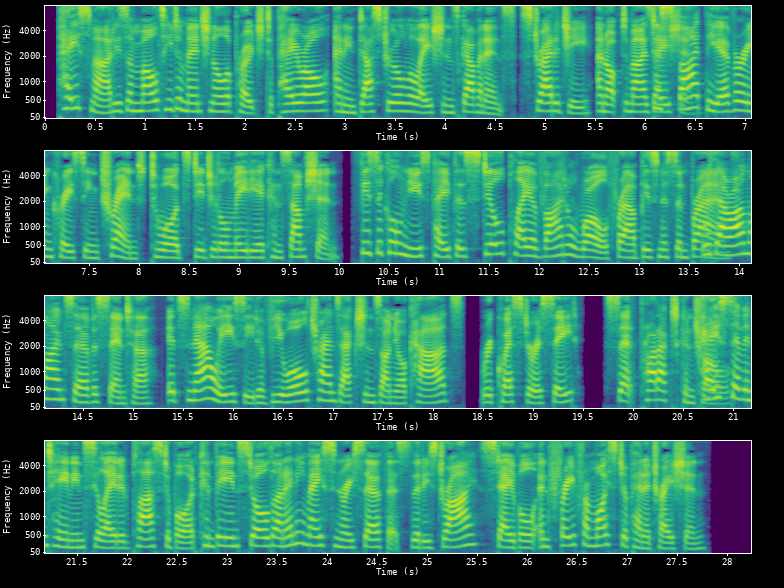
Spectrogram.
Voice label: Corporate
